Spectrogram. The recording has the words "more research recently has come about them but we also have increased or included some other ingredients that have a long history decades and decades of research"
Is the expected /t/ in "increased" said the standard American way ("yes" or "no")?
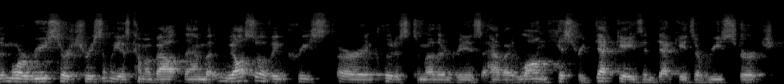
yes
